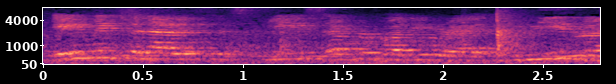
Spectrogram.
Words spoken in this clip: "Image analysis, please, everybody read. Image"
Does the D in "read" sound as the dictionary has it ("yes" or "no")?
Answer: no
